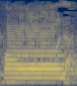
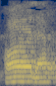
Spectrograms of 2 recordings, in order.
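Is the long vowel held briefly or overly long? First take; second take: overly long; briefly. First: The long vowel is stretched out far too long. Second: The long vowel is held for a moderate length. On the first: The speaker calls it wrong. "jangan kola" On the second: The speaker calls it right. "dipanjangkan tidak terlalu dipanjangkan"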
